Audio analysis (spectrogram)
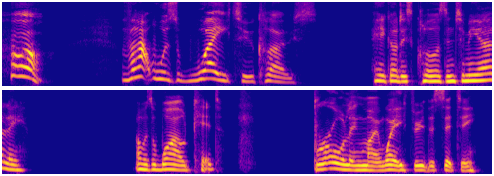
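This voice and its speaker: A woman voicing a brash, warm-hearted, battle-hardened fantasy warrior in a video game, with a blunt, earthy, emotive delivery. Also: on the low side, lively intonation, slow, pauses often, no room sound, clean studio sound. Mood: rueful. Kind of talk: video game character voice acting.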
